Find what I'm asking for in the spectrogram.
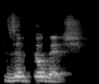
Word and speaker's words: Zivkovich: Well, it's Zivkovich. – Yeah, right. – It's just blending. It's like maybe blending the syllables a little bit more, but that's as close as you're going to get.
